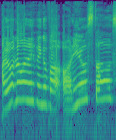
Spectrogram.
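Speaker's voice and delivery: usual speaking voice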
